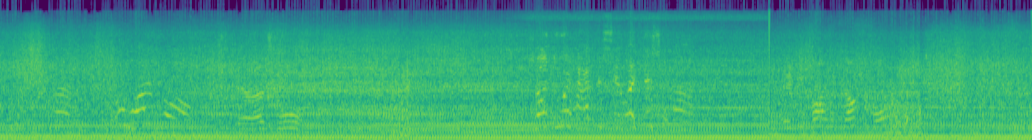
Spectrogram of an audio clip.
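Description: Outboard motor driving a small inflatable boat at speed, running steadily at a constant pitch.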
